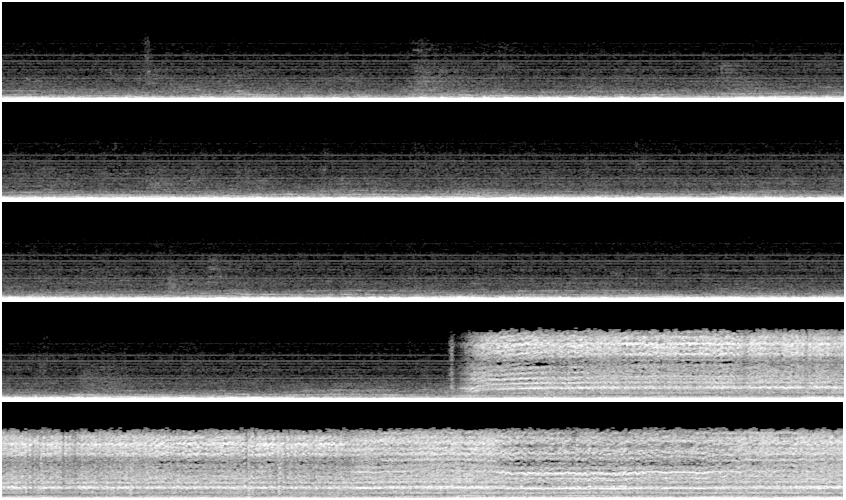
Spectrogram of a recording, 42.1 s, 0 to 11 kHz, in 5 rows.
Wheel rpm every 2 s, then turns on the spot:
0, 0, 0, 0, 0, 0, 0, 0, 0, 0, 0, 0, 0, 0, 0, 140, 170, 170, 160, 160, 170.
none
